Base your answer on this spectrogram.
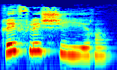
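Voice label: "reflechir", French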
